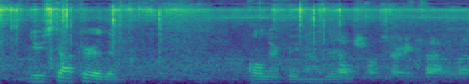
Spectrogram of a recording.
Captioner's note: radio chatter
